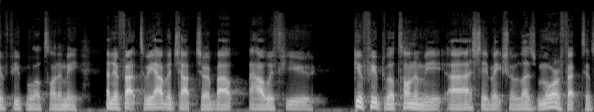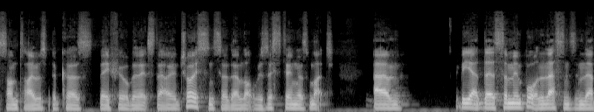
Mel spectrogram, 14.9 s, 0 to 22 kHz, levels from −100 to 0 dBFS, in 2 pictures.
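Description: No technical faults are audible.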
